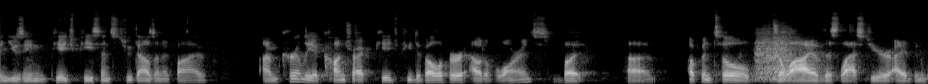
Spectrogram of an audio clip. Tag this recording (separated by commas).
Speech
